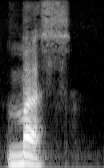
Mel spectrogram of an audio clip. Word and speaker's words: musth: The researchers disclosed that they wanted to see if LSD would induce m- m- mus. What how do you say that? M U S T H. – M U S T H.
